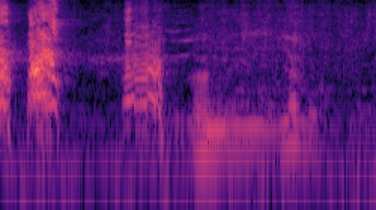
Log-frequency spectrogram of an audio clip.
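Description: A large chicken of about four and a half kilos clucks and squawks in a few short bursts, fairly close, with a person's voice mixed in.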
